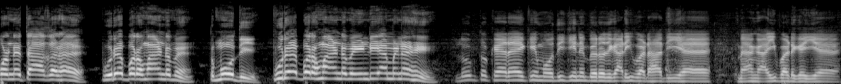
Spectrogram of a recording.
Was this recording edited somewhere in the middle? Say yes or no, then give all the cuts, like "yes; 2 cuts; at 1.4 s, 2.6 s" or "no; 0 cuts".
yes; 3 cuts; at 2.0 s, 2.6 s, 4.5 s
